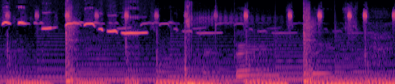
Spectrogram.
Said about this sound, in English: Birds. I like birds.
